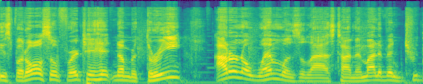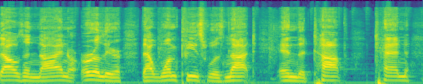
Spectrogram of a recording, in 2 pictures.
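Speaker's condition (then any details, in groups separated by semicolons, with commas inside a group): No condition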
